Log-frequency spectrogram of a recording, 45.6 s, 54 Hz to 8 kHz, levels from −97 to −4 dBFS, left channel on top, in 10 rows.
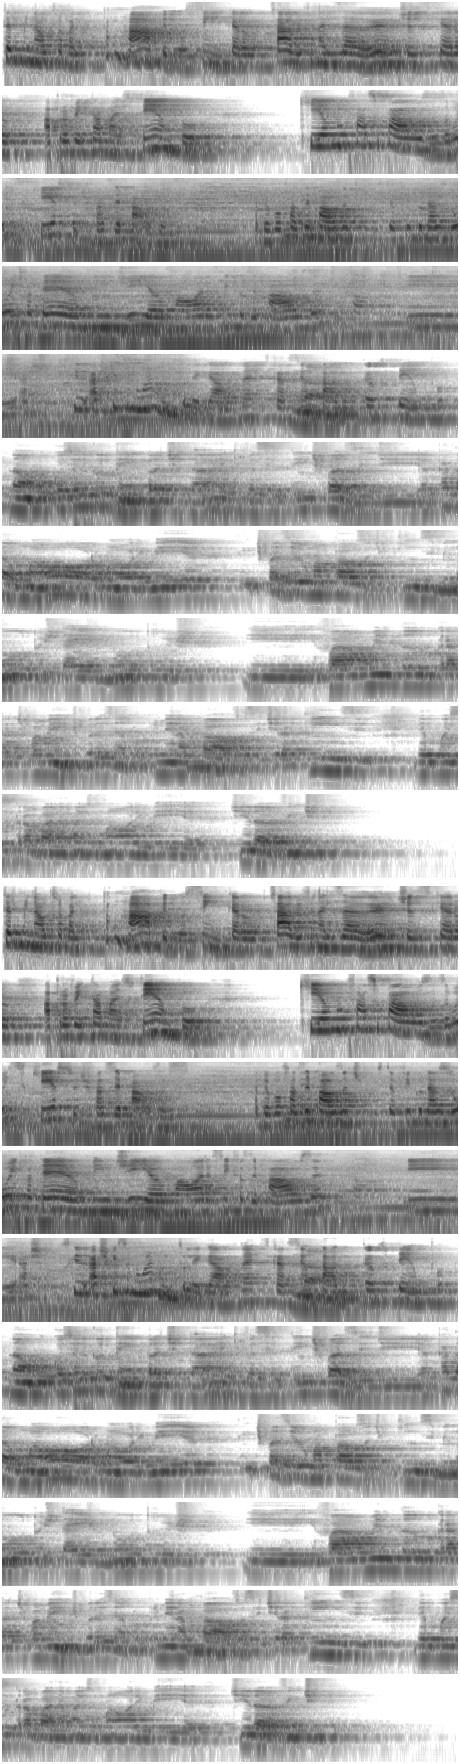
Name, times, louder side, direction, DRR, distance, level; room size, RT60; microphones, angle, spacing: voice 1, 0.0-6.5 7.5-11.0 11.6-12.6 13.0-16.9 17.7-22.7 38.3-38.8, right 3 dB, 85° right, 8 dB, 3.2 m, -30 dB
sound 1, 9.1-20.1, left 1 dB, 75° left, 6.6 m, -38 dB
voice 2, 11.9-12.4 21.1-21.7 22.9-29.3 29.7-33.8 34.3-43.0 43.3-44.2, equal, 25° right, 4 dB, 5.7 m, -36 dB
26.0 x 24.0 x 9.4 m, 1.4 s
head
